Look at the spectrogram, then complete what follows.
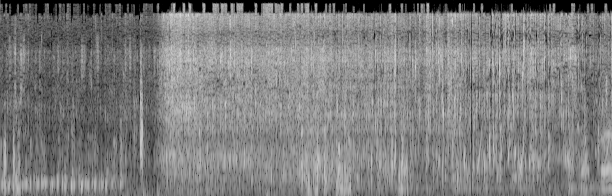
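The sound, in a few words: vinegar draining away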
